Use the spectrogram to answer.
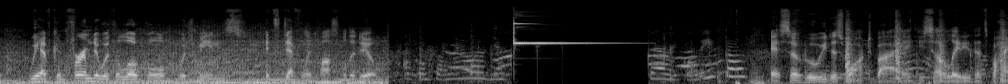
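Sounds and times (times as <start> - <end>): distant voices: 0.0 - 5.1
market bustle: 0.0 - 5.1, 6.5 - 10.0
high ding: 5.1 - 6.6.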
